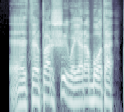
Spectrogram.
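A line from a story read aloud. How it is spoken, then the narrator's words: Growling, cutting in. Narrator (Russian): прорычал Генри, не дав сестре и слова вставить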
